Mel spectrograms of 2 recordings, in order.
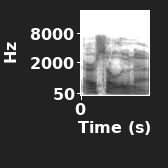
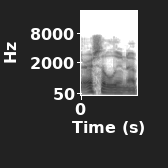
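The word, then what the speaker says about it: Ursaluna: Ironically, one of the cards I might have undervalued was I forgot that Ursa Luna or Ursa. What is it? I think it's Ursa Luna, but I always say it wrong.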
